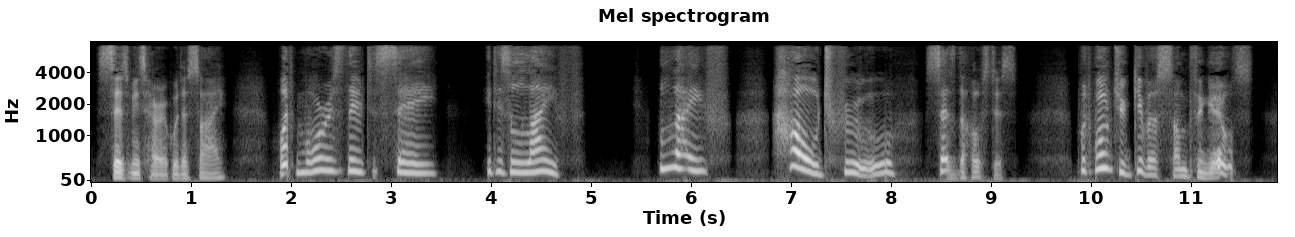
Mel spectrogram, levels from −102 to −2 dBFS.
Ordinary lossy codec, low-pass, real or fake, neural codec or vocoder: MP3, 48 kbps; 7.2 kHz; fake; codec, 16 kHz in and 24 kHz out, 0.4 kbps, LongCat-Audio-Codec, two codebook decoder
